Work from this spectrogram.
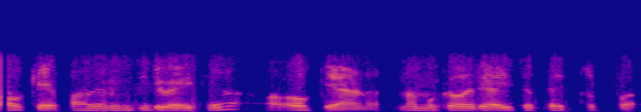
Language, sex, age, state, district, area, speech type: Malayalam, male, 30-45, Kerala, Idukki, rural, conversation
